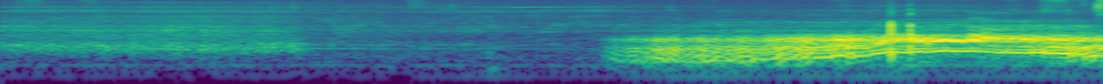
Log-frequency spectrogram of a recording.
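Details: Pet cat grumbling during nail trimming, growling and hissing for a long while; a faint low growl fades, a quiet gap follows, then a louder, wavering growl with slight pitch slides swells up.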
